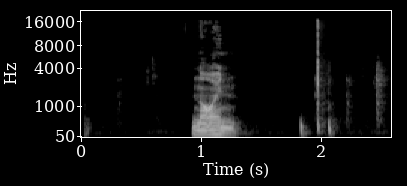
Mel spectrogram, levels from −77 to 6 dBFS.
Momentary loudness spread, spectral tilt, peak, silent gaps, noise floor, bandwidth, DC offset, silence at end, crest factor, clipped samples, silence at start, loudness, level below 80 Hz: 22 LU; -5 dB/octave; 0 dBFS; none; -68 dBFS; 16.5 kHz; under 0.1%; 0.1 s; 28 dB; under 0.1%; 0.95 s; -26 LUFS; -62 dBFS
